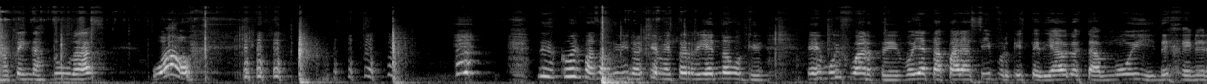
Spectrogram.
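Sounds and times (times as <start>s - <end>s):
woman laughing: 2.2s - 5.6s.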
